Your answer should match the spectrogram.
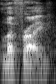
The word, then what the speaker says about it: Laphroaig: real quick laphroaig pronounced laphroaig because i learned that sounds like a love frog is an all malt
